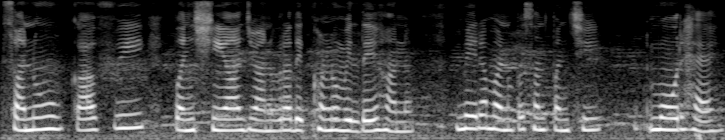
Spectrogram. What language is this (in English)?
Punjabi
